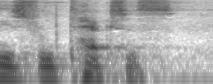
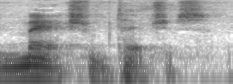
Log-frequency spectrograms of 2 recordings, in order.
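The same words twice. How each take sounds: First: Said in the usual way. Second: "Max from Texas" with slushy sh sounds for the s; imitated Texan pronunciation. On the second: Imitating a seminary friend, "Max from Texas" slurred with sh sounds. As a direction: say "Max from Texas" like "Maksh from Teksh-us". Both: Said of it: "That's how he said it".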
